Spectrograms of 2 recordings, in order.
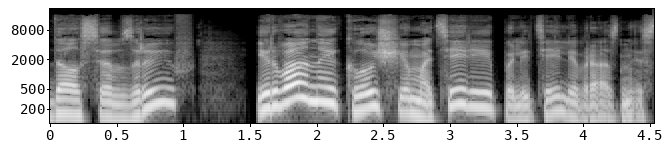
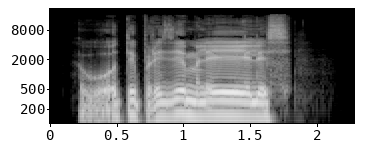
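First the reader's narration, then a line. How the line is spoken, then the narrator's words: Mumbled. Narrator (Russian): пробормотал Буль-Буль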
